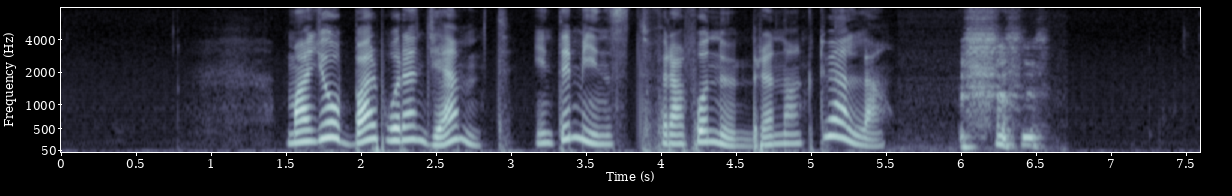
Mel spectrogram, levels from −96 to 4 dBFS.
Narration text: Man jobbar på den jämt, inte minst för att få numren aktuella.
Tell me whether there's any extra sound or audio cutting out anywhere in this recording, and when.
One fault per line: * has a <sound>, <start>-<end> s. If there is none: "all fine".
* has a laugh, 6.0-6.6 s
